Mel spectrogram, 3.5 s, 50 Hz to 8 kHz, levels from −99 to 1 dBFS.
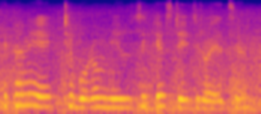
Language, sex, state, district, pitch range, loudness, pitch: Bengali, female, Assam, Hailakandi, 225-265 Hz, -15 LUFS, 240 Hz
